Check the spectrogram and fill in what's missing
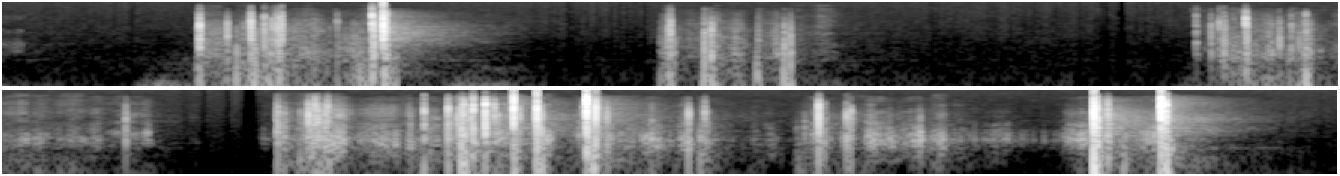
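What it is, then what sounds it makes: Candy-coated chocolates stirred in a pile. A large pile of small, solid, sugar-shell-coated chocolate M&Ms is stirred with a thin wooden stick. The candies click and rattle against each other in several short bursts of bright, crisp ticks separated by silences.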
